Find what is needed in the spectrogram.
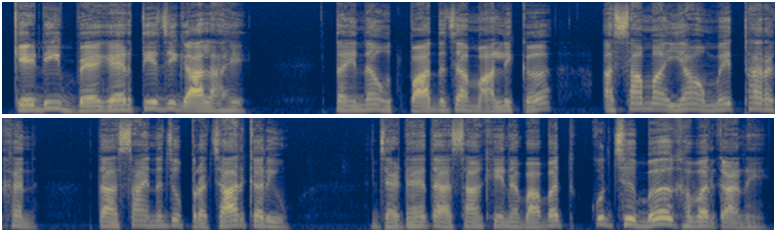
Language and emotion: Sindhi, disgusted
